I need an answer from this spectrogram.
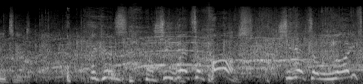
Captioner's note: cheers and applause; laughter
